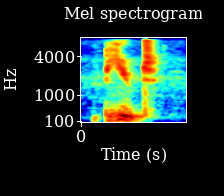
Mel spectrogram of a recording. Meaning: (noun) 1. Something or someone that is physically attractive 2. Something that is a remarkable example of its type; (adjective) Beautiful, splendid
- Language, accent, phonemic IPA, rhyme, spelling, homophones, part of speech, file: English, Southern England, /bjuːt/, -uːt, beaut, butte / Bute / Butte, noun / adjective, LL-Q1860 (eng)-beaut.wav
